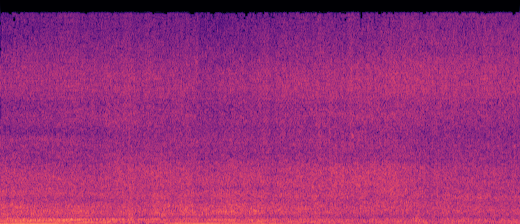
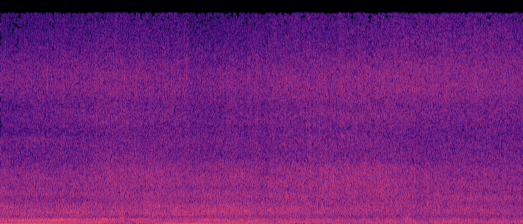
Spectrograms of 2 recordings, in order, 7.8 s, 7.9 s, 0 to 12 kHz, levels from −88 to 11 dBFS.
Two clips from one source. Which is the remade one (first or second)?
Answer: first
